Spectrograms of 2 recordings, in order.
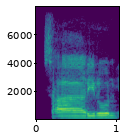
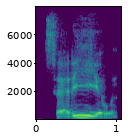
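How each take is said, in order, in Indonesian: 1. Suku kata tengah tidak ditekankan. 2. Suku kata tengah yang panjang ditekankan. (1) "Bukan sarirun, itu salah" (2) "Nah, itu ya"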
